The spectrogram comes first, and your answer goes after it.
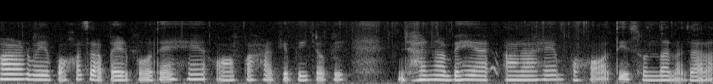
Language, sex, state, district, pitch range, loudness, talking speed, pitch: Hindi, female, Goa, North and South Goa, 195-220 Hz, -17 LUFS, 185 wpm, 205 Hz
